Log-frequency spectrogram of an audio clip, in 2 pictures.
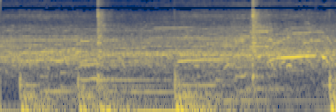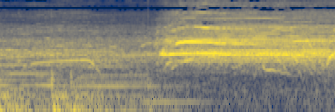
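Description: Loud music with heavy, deep bass notes played over an arena sound system, with a crowd of fans screaming over it. The screaming swells about six seconds in.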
